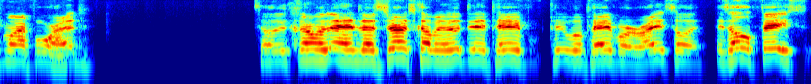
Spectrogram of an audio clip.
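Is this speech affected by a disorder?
Yes: dysarthria; crash brain damage, atlanto-occipital neck injury, severe mobility limits; weaker speech muscles.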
